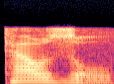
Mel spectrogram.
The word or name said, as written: tousle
